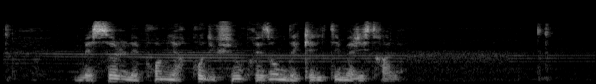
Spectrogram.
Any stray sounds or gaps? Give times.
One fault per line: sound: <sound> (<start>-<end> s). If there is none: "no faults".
no faults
